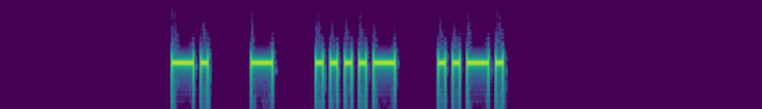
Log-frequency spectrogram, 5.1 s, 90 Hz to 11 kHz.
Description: Morse code, heard as a keyed tone, about 25 wpm, spaced as for 18 wpm, 700 Hz. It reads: NT4F
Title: USA Call Signs - 4 Characters - 2x Character Spacing - 25wpm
